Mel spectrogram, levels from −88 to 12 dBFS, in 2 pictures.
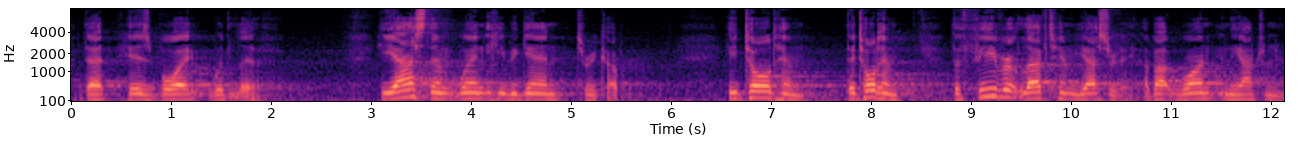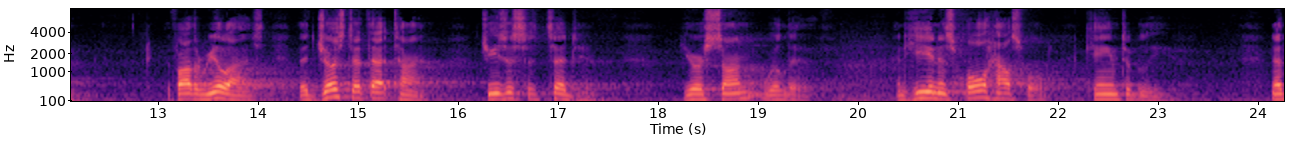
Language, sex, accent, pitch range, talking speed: English, male, American, 110-135 Hz, 140 wpm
